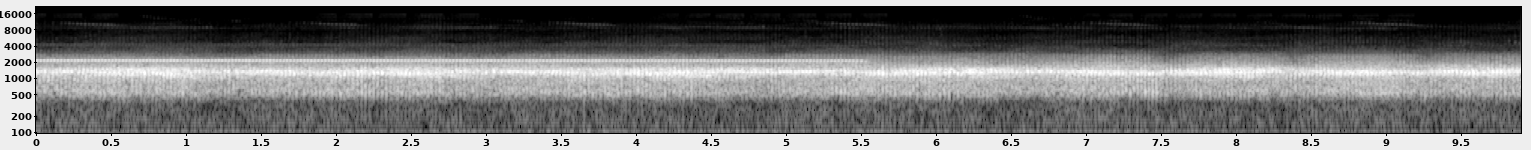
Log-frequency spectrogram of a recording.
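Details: Night chorus of Mexican frogs and toads, dense and droning, with a held high note that stops near five and a half seconds and faint falling chirps repeating roughly every second.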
